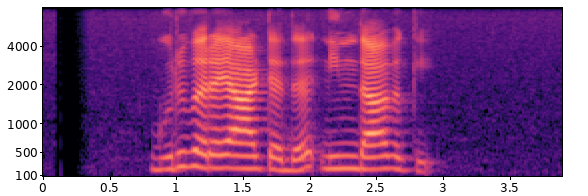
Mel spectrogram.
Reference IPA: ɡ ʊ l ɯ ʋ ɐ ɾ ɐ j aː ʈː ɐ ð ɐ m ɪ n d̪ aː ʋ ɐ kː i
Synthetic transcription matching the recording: ɡ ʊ ɾ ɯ ʋ ɐ ɾ ɐ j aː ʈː ɐ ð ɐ n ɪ n d̪ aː ʋ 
